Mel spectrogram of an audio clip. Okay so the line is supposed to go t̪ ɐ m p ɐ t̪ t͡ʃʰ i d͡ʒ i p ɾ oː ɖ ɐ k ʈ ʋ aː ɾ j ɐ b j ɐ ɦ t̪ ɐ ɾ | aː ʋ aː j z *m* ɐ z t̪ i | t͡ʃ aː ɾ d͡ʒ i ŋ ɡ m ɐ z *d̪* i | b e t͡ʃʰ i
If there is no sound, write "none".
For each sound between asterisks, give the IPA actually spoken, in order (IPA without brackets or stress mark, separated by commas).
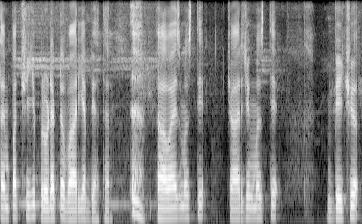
m, t̪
